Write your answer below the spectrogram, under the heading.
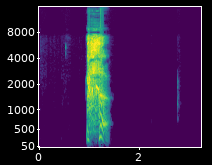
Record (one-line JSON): {"cough_length": "3.2 s", "cough_amplitude": 28763, "cough_signal_mean_std_ratio": 0.29, "survey_phase": "alpha (2021-03-01 to 2021-08-12)", "age": "45-64", "gender": "Male", "wearing_mask": "No", "symptom_none": true, "smoker_status": "Never smoked", "respiratory_condition_asthma": false, "respiratory_condition_other": false, "recruitment_source": "REACT", "submission_delay": "1 day", "covid_test_result": "Negative", "covid_test_method": "RT-qPCR"}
